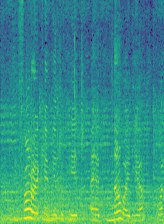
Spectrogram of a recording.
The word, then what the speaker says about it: Pécs: Pécs? Pécs? Pécs? Pécs? No, it is pronounced Pécs, with a beautiful smile when you say it.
